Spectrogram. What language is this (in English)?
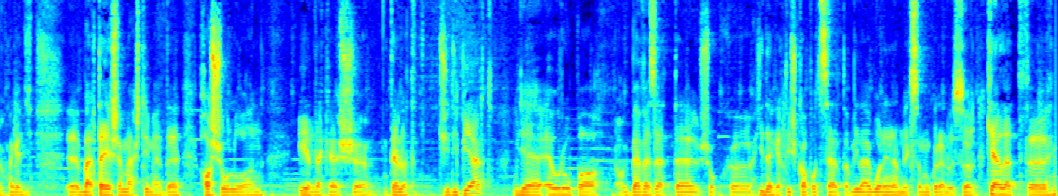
Hungarian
